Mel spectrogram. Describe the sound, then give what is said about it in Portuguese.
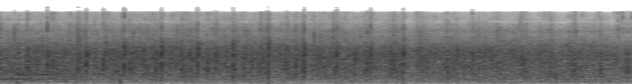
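A sustained round of audience applause for the women on International Women's Day, many hands clapping steadily and densely for several seconds at an even loudness, with no voices standing out over it. “E os homens, por favor, vamos aplaudir cada uma delas, porque elas merecem.”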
